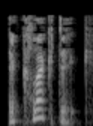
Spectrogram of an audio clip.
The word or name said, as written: eclectic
